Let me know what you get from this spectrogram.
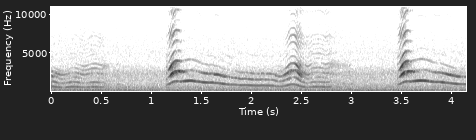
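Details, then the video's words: Puppy whining: three high-pitched, wavering cries, each starting with a sharp yelp and sliding slowly downward, separated by short pauses, with a soft constant hum underneath. "A Minute of Puppy Noises"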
